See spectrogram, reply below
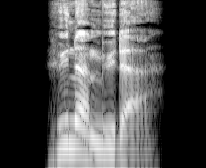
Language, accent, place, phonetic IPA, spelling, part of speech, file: German, Germany, Berlin, [ˈhyːnɐˌmyːdɐ], hühnermüder, adjective, De-hühnermüder.ogg
- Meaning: inflection of hühnermüde: 1. strong/mixed nominative masculine singular 2. strong genitive/dative feminine singular 3. strong genitive plural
